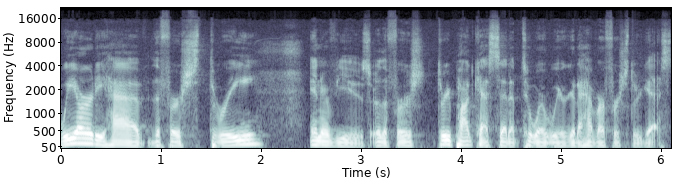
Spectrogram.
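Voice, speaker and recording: Very deep and low in pitch with a dark, mellow tone, a man speaks on a very clean recording with a silent background. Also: ordinary pitch variation, moderate pace. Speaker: podcast host. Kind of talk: casual chat. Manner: stuttering.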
